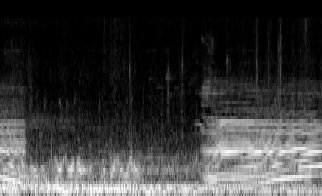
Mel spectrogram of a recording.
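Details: Tame calf living near its keeper in a village moos twice: a call fading out at the start, then after a rumbling pause a long, rich, slightly rising moo that runs to the end.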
